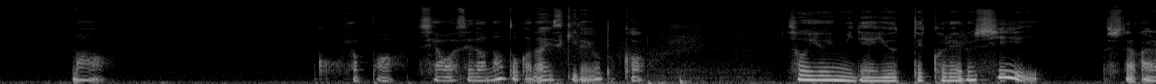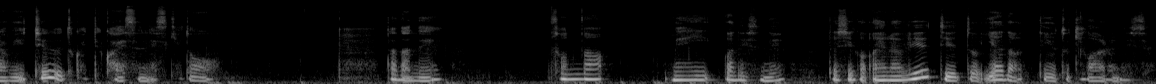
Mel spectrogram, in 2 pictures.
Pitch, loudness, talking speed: 125 Hz, -30 LUFS, 265 characters per minute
